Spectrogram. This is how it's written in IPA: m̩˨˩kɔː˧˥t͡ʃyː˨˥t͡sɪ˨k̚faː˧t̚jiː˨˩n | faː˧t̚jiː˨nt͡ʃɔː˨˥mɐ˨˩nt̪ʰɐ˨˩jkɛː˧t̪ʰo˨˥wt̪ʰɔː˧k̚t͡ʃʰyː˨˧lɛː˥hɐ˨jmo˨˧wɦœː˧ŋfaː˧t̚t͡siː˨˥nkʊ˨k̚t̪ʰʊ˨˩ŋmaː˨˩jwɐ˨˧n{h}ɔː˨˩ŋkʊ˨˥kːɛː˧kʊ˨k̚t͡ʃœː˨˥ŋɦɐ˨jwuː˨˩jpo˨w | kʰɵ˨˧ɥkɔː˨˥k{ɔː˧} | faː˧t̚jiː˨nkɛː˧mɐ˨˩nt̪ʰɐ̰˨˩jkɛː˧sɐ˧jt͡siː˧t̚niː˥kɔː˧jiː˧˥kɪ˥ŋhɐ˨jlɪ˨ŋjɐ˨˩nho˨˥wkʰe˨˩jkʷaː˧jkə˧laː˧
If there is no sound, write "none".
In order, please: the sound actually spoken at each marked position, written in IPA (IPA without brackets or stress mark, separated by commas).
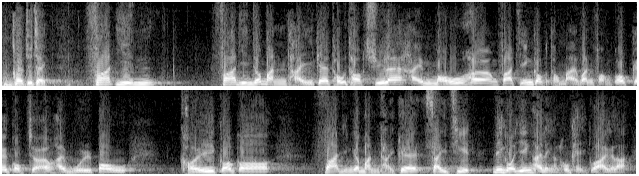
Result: f, ɔː˧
